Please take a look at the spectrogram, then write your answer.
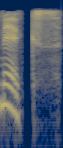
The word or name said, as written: mix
